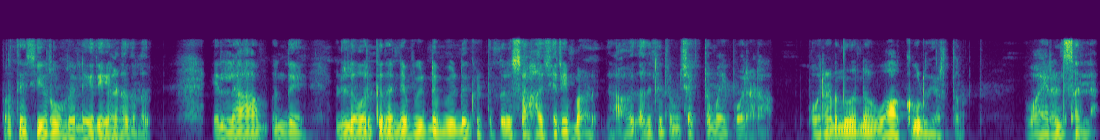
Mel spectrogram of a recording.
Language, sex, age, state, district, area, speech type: Malayalam, male, 18-30, Kerala, Kozhikode, rural, spontaneous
